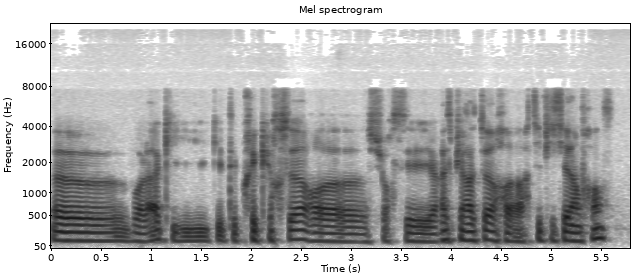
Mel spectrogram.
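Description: A man speaks at a very slow pace yet with hardly any pauses. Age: 40s. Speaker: software developer. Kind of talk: interview. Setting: audio call from home. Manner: hesitant, many fillers.

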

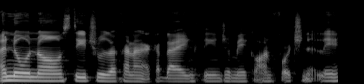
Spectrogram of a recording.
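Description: A woman's voice, dry and close with no echo, on a very clean recording with a silent background. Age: 20s. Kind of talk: casual chat. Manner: animated, playful.

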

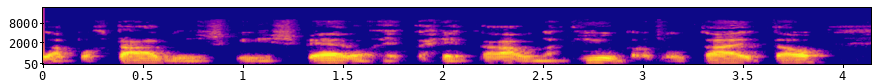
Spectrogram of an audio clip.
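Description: A man's voice, dry and close with no echo. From Belém, Pará, Brazil. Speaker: writer and playwright. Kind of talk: interview. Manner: halting.

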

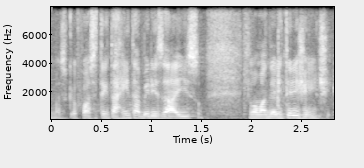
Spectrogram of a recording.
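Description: A man's voice over noticeable background noise. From Brazil, São Paulo. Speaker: marketing executive and lifestyle influencer. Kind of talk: casual chat. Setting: studio.

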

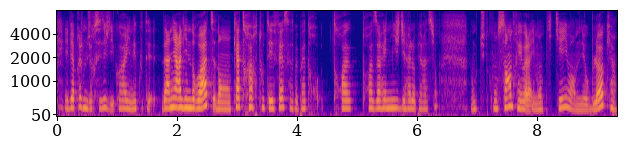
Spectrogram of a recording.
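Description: A woman speaks at a very fast pace with a fairly high pitch. The sound is dry and close, with no echo. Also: ordinary pitch variation, big swings in loudness. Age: 30s. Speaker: guest with preventive mastectomy. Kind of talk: personal testimony.

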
